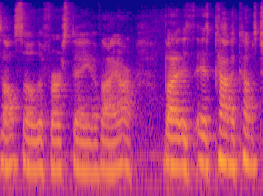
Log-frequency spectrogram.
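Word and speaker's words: Iyar: If somebody would like to have the calendar for May, or it's the month of IR, is that how you pronounce it? – Mm-hmm.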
